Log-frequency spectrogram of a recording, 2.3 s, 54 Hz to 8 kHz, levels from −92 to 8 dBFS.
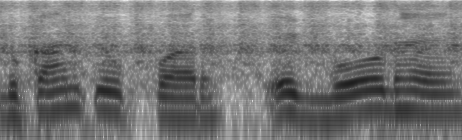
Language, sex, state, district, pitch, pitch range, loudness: Hindi, male, Maharashtra, Gondia, 145 Hz, 130-155 Hz, -14 LUFS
